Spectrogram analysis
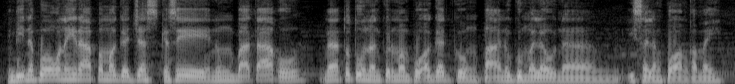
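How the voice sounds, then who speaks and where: A man's voice: medium pitch, little pitch movement, a little fast, a little mellow, soft background music, close to an everyday voice. A man playing a shy, humble and deferential young man in a radio drama. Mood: resigned, candid. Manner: polite and deferential. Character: humble, shy, self-effacing young layout artist born one-handed.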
